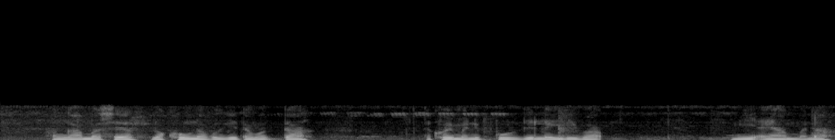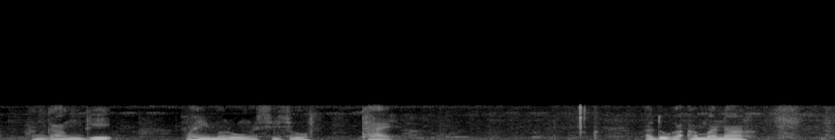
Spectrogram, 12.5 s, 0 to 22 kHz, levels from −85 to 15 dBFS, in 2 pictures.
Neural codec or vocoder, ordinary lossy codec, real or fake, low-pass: none; Opus, 64 kbps; real; 5.4 kHz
